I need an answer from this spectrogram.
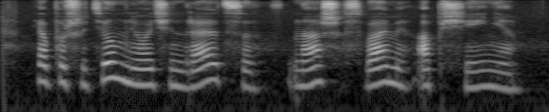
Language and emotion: Russian, positive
